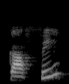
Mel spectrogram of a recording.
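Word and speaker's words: café: Okay. So c a is ca and f e with the x au is f cafe. If you will not put this accent and simply put e it will be a meaningless noun which is caf.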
